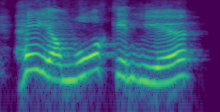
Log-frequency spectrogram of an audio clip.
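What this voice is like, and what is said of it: Good put-on New York accent. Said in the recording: “That was a good New York accent.”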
